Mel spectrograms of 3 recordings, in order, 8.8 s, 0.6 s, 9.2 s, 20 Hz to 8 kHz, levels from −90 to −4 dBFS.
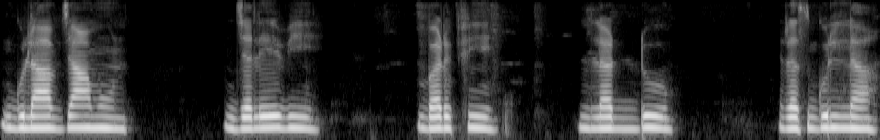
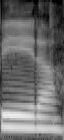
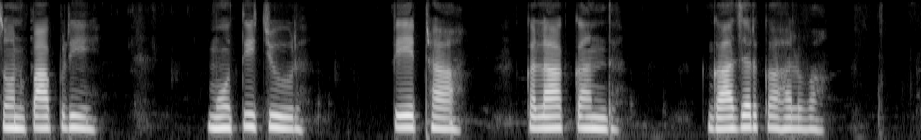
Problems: low volume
